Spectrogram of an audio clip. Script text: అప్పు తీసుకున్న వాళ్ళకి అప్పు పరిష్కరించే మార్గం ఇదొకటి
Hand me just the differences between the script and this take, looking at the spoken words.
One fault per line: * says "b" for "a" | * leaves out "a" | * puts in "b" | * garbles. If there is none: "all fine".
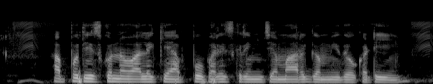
all fine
